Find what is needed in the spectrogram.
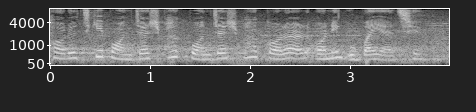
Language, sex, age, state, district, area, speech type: Bengali, female, 18-30, West Bengal, Kolkata, urban, read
